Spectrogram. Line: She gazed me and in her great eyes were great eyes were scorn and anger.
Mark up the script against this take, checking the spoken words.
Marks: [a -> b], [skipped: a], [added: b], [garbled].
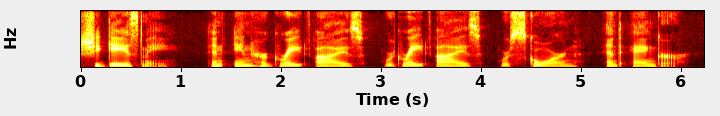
She gazed me and in her great eyes were great eyes were scorn and anger.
